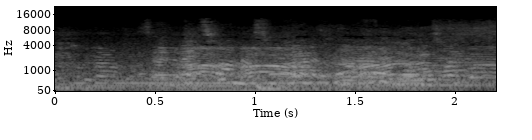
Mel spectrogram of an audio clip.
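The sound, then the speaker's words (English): Lively chatter from an after-work crowd of IT developers and marketing workers packed onto a heated terrace in a financial district over beer: many overlapping voices talking and laughing in a steady, busy murmur. “A millennial after-work crowd of IT developers and marketing folks is crowded onto this heated terrace in the city's financial district. The beer and the jokes are flowing freely.”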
